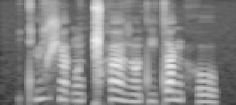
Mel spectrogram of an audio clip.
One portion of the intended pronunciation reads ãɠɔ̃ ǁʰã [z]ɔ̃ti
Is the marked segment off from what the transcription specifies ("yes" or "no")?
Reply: no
